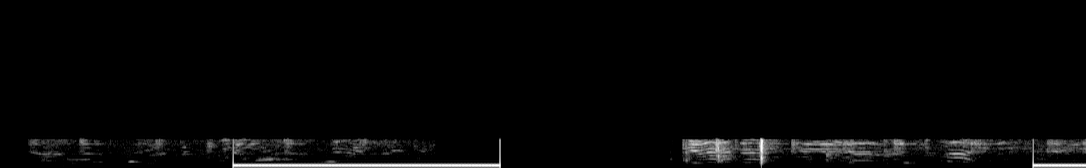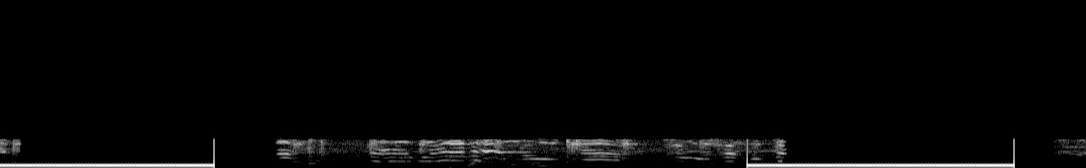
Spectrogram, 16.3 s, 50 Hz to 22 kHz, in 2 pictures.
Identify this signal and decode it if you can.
Ringback tone (North America), 440 + 480 Hz.
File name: CENTRAL NMP / out patricia.martineznmp - .34935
